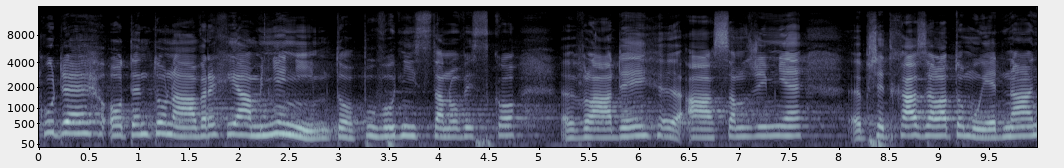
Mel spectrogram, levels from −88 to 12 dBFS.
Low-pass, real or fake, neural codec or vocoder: 14.4 kHz; real; none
